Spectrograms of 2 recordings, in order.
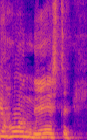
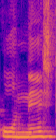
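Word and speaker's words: honest: देखो बोलते टाइम पे अपन ऐसे नहीं बोलेंगे होनेस्ट, कभी भी होनेस्ट नहीं होता है, ठीक है, ओनेस्ट ही होता है। अपन बोलेंगे तो क्या निकलेगा, मीन्स ओनेस्ट निकलेगा, ना कि होनेस्ट। होनेस्ट नहीं होता है, ओनेस्ट होता है।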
